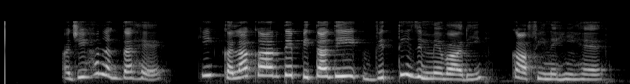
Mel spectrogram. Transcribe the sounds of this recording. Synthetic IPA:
əd͡ʒeːɦaːləɡ̚d̪aːɦɛː | kɪkəlaːkaːɾd̪eːpɪt̪aːd̪iːʋɪt̪ːiːzɪmːeːʋaːɾiː | kaːfʰiːnəɦĩːɦɛː

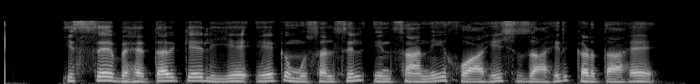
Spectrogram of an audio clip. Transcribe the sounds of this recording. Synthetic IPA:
ɪsːebɛɦt̪əɾkelieʔeːkmʊsəlsəlɪnsaːnixʊwaːɦɪʃzaːɦɪɾkɐɾt̪aɦɛː

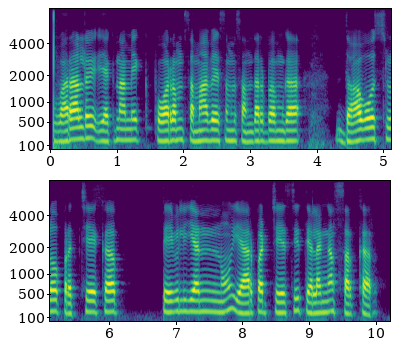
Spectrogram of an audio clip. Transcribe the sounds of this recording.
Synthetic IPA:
ʋɐɾaːlɛkɐnaːmikpɔːɾɐmsɐmaːʋɛːʃɐmlɐsɐnd̪ɐɾbʱɐmɡaːd̪aːʋoːslo̞ːpɾɐt̪jɛːkɐ | peʋilijɐnːueːɾpaːʈ̚t͡ʃe̞ːsit̪ɛlɐŋɡaːnɐsɐɾkaːɾ

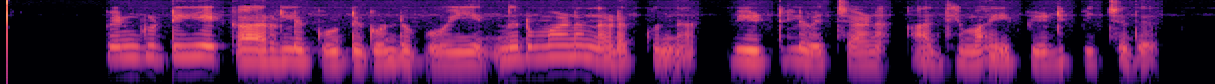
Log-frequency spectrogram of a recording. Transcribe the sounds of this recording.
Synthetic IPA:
pe̞nɡuʈːije̞kaːrilkuːʈːikːo̞ɳɖɨpo̞ːjinirmaːɳɐmnɐɽɐkːunːɐ̰ | ʋiːʈːilʋet͡ɕːaːɳɨa̰ːd̪ʱjɐma̰ːjḭpiːɽipːit͡ɕːɐðɨ

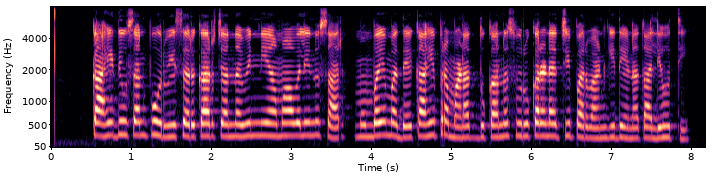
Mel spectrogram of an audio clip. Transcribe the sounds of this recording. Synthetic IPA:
kaɦiːd̪iʋsanpuɾʋiːsəɾkaɾt͡ɕjanəʋiːnːijəmaʋliːnusaɾmumbəiməd̪ʱːjekaɦiːpɾəmaɽ̃at̪̚d̪ukanəsuɾuːkəɾɳjat͡ɕiːpəɾʋaɳɡiːd̪eɽ̃jat̪aliːɦot̪iː

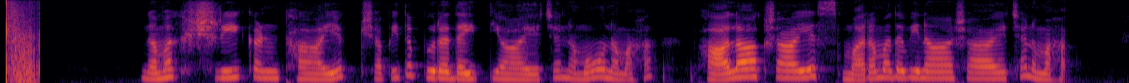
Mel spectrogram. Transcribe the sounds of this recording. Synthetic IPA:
nɐmɐkʃɾiːkɐɳʈʰaːjɐkʂɐpit̪ɐpuɾɐd̪ɐjt̪jaːjɐt͡ʃɐnɐmoːnɐmɐɦɐ̆ | bʱaːlaːkʂaːjɐsmɐɾɐmɐd̪ɐʋinaːʃaːjɐt͡ʃɐnɐmɐɦɐ̆

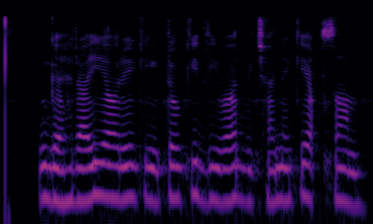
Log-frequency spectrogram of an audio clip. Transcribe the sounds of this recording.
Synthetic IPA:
ɡɛɦɾaːiɔːɾeːkĩːʈõkid̪iːʋaːɾbɪt͡ʃʰaːnekeɐqsaːm

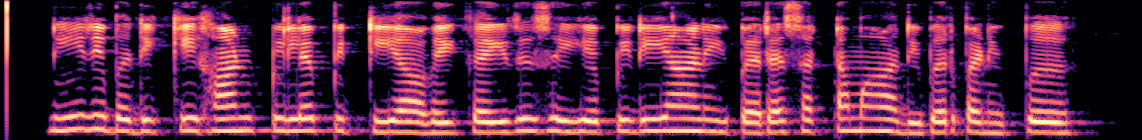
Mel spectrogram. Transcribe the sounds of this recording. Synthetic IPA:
niːðɪbɐðɪkːɪɦaːnpɪlɐpːɪʈːɪjaːʋɐɪkɐɪðɯsɛjːɐpɪɽɪjaːɳɐɪpɛɾɐsɐʈːɐmaːðɪbɐɾpɐɳɪpːɯ

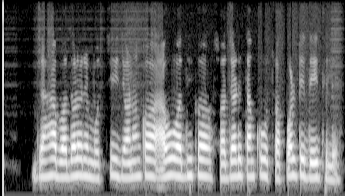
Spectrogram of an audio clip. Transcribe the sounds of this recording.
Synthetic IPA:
d͡ʒaɦabɔd̪ɔɭɔɾemot͡ʃid͡ʒɔɽ̃ɔŋkɔa̰wɔd̪ʱikɔsɔd͡ʒaɽit̪aŋkut͡ʃɔpɔlʈid̪ejt̪ʰile

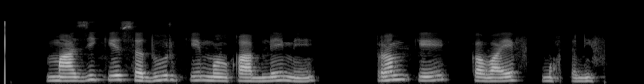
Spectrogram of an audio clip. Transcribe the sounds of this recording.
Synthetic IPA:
maːzikesɐd̪uːɾkemʊqaːblemẽ | ʈɾɐ̃mp̚ke | kɐʋaːɪf | mʊxt̪əlɪf

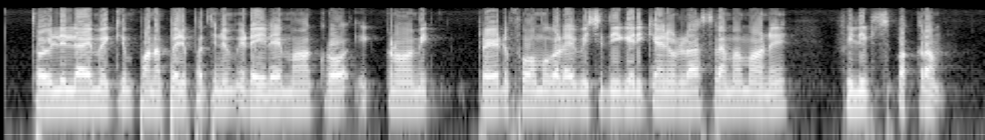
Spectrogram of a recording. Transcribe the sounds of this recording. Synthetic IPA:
t̪o̞jililːaːjɐmɐkʲːumpɐɳɐpːɐɾipːɐt̪ːinumiɽɐjile̞maːkro̞ːʔḛkːɐɳo̞ːmikː | ʈreːɖfo̞ːrmuɣɐɭe̞ʋiɕɐd̪iːɣɐɾikʲːaːnuɭːɐɕrɐmɐmaːɳɨ | filipsʋɐkrɐm

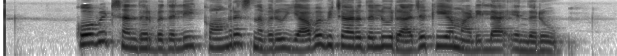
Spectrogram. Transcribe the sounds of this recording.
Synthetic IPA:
koːʋiɖsɐnd̪ʱɐɾbʱɐd̪ɐlːikaːŋɡɾesnɐʋɐɾujaːʋɐʋit͡ʃaːɾɐd̪ɐlːuɾaːd͡ʒɐkiːjɐmaːɽilːɐʔe̞nd̪ɐɾu

